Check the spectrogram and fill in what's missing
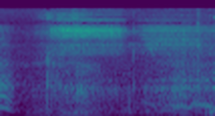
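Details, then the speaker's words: Two sleepers snoring together: rough, hissing snoring breaths with overlapping noisy airflow in a quiet room; snoring. "Who winning? They having a snore-a-thon."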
